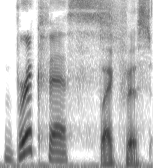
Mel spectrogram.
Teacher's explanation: The break part is a bit quicker here. Stress on the first syllable.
